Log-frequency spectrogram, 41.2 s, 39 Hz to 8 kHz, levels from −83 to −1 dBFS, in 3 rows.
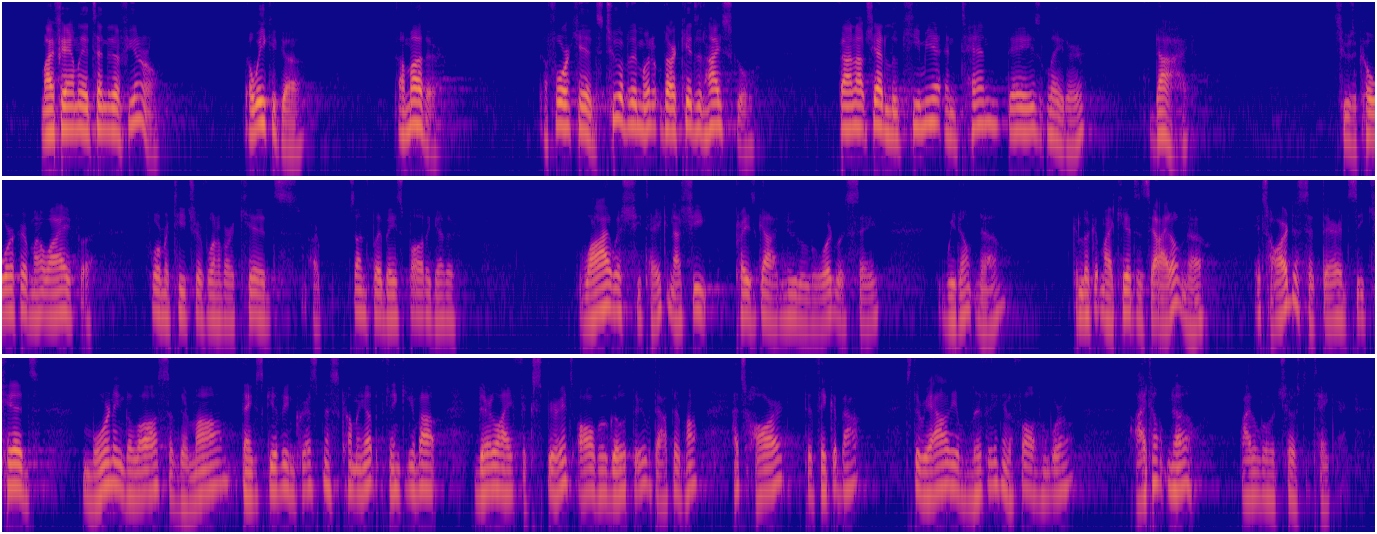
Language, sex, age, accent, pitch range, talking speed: English, male, 40-59, American, 120-155 Hz, 195 wpm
